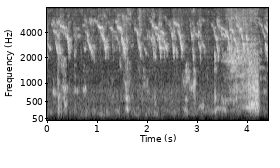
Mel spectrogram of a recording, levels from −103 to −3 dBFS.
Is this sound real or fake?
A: fake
